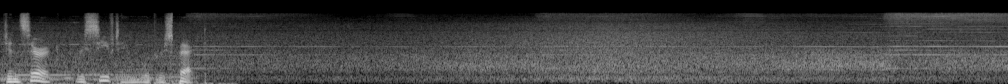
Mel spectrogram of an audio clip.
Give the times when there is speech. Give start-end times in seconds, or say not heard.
0.0-2.1.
